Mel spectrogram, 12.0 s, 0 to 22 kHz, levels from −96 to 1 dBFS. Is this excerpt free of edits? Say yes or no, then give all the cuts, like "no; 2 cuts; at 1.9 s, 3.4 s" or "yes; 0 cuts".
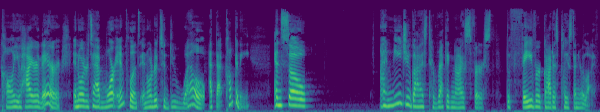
yes; 0 cuts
